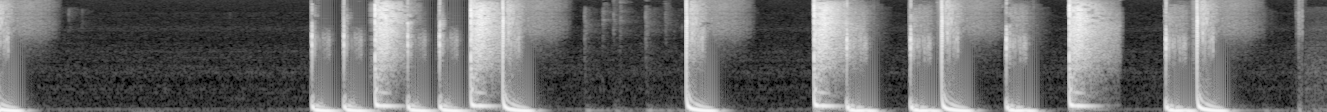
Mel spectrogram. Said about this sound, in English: There's nothing too interesting about the kicks and the snare, it's just like a ton of different layers on top of each other.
